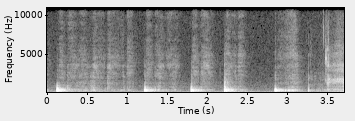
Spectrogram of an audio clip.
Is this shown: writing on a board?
yes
